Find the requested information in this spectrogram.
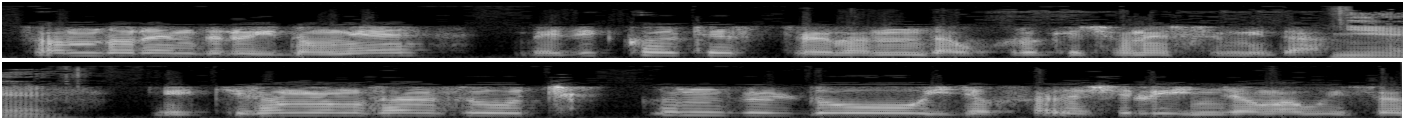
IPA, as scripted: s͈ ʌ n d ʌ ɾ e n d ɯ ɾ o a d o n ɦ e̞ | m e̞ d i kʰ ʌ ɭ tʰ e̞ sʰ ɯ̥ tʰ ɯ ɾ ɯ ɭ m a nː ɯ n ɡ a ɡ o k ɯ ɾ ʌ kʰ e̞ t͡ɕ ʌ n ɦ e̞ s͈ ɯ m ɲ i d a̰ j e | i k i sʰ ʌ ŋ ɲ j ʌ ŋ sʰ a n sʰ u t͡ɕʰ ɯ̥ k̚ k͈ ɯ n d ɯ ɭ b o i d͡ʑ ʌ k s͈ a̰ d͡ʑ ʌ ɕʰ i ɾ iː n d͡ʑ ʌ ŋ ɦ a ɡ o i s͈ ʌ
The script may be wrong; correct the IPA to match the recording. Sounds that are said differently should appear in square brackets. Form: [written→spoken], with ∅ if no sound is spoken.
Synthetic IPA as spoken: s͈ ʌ n d ʌ ɾ e n d ɯ ɾ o [a→i] d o [n→ŋ] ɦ e̞ | m e̞ d i kʰ ʌ ɭ tʰ e̞ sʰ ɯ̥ tʰ ɯ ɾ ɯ ɭ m a nː ɯ n [ɡ→d] a ɡ o k ɯ ɾ ʌ kʰ e̞ t͡ɕ ʌ n ɦ e̞ s͈ ɯ m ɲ i d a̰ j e | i k i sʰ ʌ ŋ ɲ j ʌ ŋ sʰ a n sʰ u t͡ɕʰ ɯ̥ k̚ k͈ ɯ n d ɯ ɭ [b→d] o i d͡ʑ ʌ k s͈ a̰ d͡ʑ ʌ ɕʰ i ɾ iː n d͡ʑ ʌ ŋ ɦ a ɡ o i s͈ ʌ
